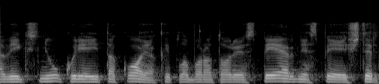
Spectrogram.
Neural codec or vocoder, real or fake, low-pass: none; real; 7.2 kHz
